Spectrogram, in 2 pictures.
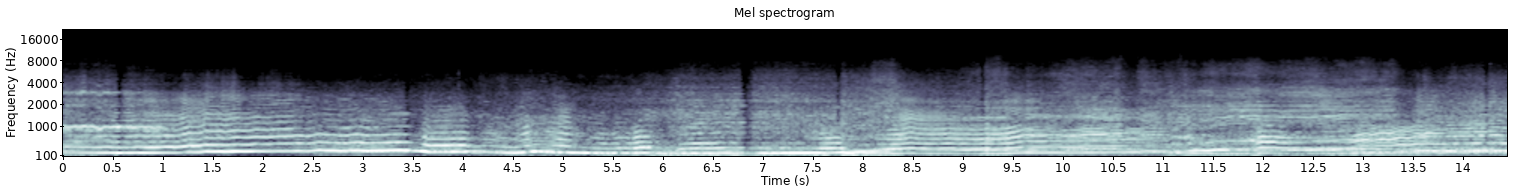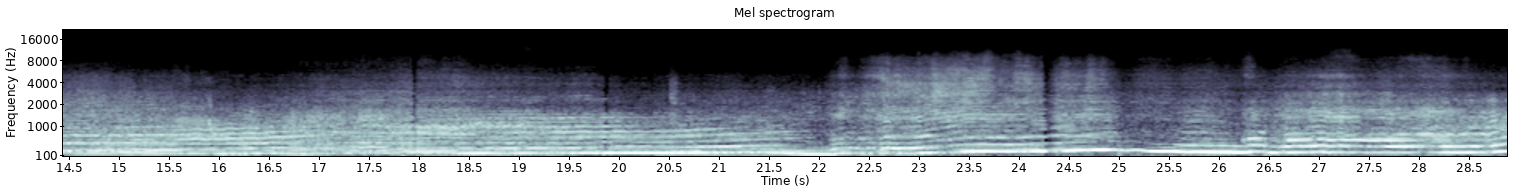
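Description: Small racing hatchback engines being worked hard around a circuit, revving up and falling back again and again as the cars accelerate, brake and change gear. Tyres squeal in the corners, most plainly about two-thirds of the way through.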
